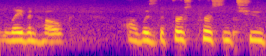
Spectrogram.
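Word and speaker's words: Leeuwenhoek: that I like to throw in um Antonin Leen Hoke that's how you pronounce that crazy long last name Leen Hoke was the first person to create a microscope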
